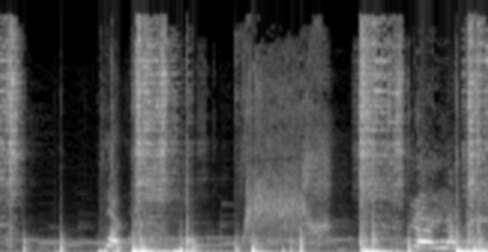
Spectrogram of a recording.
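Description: Wayang kulit battle accompaniment: the dalang's metal kecrek plates crash and clatter in sharp, loud bursts over kendang drum thumps and gamelan tones, with one longer rattle in the middle and shouted cries.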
